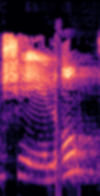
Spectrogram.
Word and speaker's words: cielo: Agora aqui tem algumas palavras que podem ser escritas com C-I-E, por exemplo, cielo, céu, cielo, se escreve C-I-E-L-O, mas se pronuncia mesmo che. Não tem diferença de pronúncia entre C-E, C-E e C-I-E.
